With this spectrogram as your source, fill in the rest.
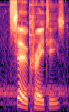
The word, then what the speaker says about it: Socrates: soy cres obviously sorry I always default to the Bill and Ted pronunciation like I obviously know how to pronounce Socrates and if I saw the word Socrates I would say Socrates for some reason seeing Socrates makes me want to say so crates I do not know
